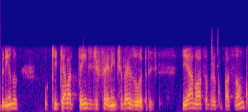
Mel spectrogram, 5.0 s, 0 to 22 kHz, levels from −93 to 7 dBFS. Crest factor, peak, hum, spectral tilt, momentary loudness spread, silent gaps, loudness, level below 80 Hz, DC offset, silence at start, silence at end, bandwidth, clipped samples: 16 dB; -2 dBFS; none; -8.5 dB/octave; 12 LU; none; -19 LUFS; -60 dBFS; under 0.1%; 0 s; 0 s; 4.4 kHz; under 0.1%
